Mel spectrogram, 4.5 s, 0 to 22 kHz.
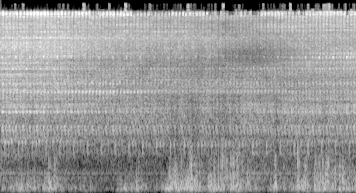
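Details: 2013 VW Tiguan 2.0 TSI 4Motion after replacing faulty ignition coils that caused a misfire: engine idling with an even low rumble, no stumble or skipped beats; smooth normal idle.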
